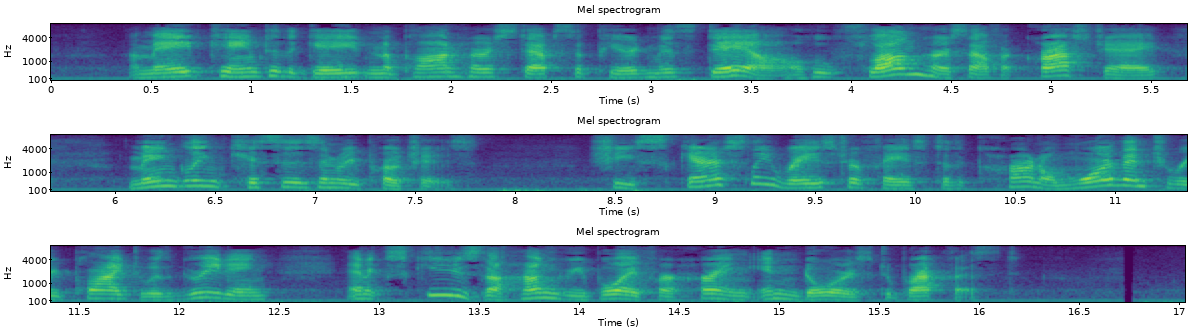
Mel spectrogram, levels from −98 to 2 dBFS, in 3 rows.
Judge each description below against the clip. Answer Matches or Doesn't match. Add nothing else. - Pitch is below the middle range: Doesn't match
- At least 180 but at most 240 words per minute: Doesn't match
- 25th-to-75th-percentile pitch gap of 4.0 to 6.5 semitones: Matches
